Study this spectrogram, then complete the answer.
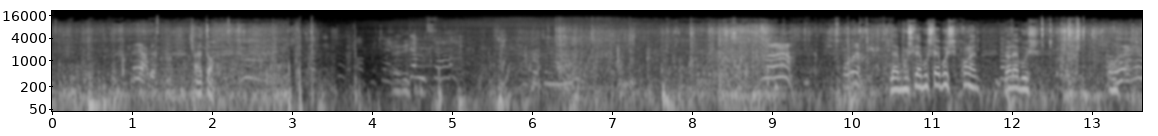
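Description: A man talks excitedly close by.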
